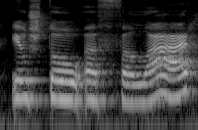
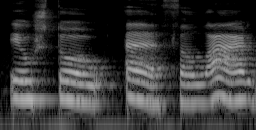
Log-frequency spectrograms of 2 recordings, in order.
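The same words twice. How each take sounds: First: Clearly spoken Portuguese 'Eu estou a falar'; Portuguese example phrase. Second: 'Eu estou a falar' repeated slowly, word by word. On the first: Teacher modelling 'Eu estou a falar' for a student. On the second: Teacher slowly repeating the phrase for learners. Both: Shown as a demonstration. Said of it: "So if I'm saying".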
